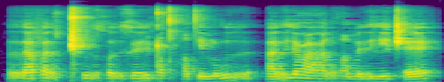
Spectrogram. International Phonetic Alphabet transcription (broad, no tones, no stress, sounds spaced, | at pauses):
r a f a r ǁʰ u r χ u r x ø r ɖ ø tˤ h ø tˤ ɾʲ ɛ m u r | a r lʲ u ʕ ɛ ʕ ɛ r ðˤ a m ø r lʲ ɛ t͡ʃʼ ɛ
